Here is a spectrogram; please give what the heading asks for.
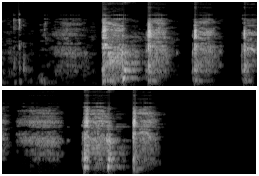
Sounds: Cough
